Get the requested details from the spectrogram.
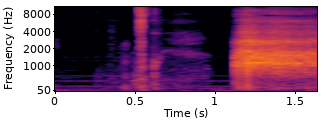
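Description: A brief, quiet slurping sip of water, then after a short pause a loud, breathy exhale that carries on steadily to the end. No one speaks.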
